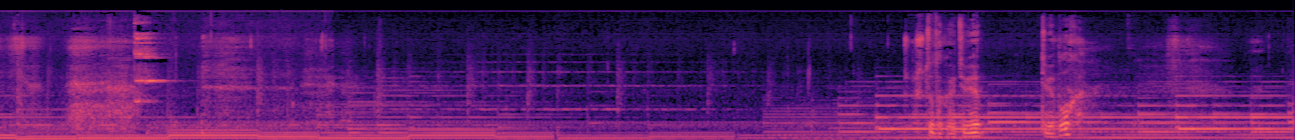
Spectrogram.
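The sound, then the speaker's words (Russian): A few bright clinks of a ring in a champagne glass, loudest in a short burst near the end, with steady background music underneath. “Шампанское. Черт. Закрой глаза. Все. Кольцо в бокале. До дна.”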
